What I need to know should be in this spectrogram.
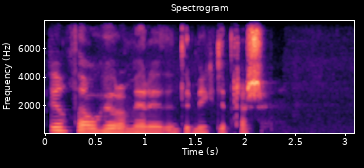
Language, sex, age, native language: Icelandic, female, 30-39, Icelandic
